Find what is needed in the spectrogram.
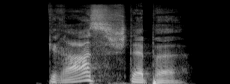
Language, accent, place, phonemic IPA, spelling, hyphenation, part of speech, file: German, Germany, Berlin, /ˈɡʁaːsˌʃtɛpə/, Grassteppe, Gras‧step‧pe, noun, De-Grassteppe.ogg
- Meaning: grass steppe, grassland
